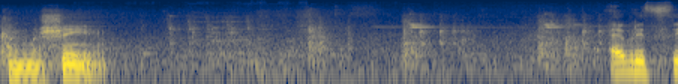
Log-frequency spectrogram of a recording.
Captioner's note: pinball in cafe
